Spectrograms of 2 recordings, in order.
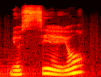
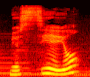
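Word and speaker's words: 몇시예요: 今天我们要学的一句是 몇 시 에 요， 몇 시 에 요，几点了的意思。这里的 예 在口语上可以读成 a a， 몇 시 에 요。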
